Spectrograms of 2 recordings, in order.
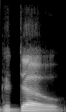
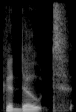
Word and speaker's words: Gadot: say yeah because because everyone I was saying gdau because it looks like a French pronunciation to me and then everyone was saying gdat and I was like that that feels way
